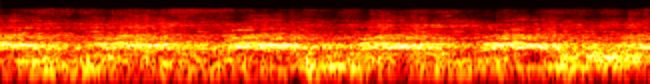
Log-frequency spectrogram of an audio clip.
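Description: Live amplified pop song with the singer and a crowd of fans singing and shouting along.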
